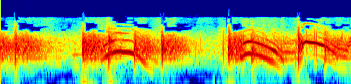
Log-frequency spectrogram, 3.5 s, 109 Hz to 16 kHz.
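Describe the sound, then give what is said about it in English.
Several sharp gun pops at a shooting gallery as shots are fired at clay pipes, roughly evenly spaced, each followed by twangy whistling tones over a steady, busy background hum. “Hit the clay pipe 5 times in a row and you get a Cupid dog.”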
